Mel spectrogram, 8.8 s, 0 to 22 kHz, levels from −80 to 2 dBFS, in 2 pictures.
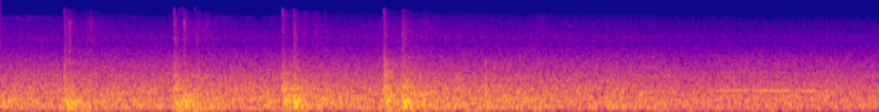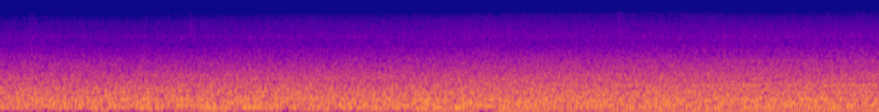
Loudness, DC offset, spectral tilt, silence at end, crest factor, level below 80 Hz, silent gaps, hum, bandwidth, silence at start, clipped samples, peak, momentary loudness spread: -21 LUFS; under 0.1%; -7.5 dB/octave; 0 s; 20 dB; -36 dBFS; none; none; 16 kHz; 0 s; under 0.1%; 0 dBFS; 9 LU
